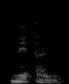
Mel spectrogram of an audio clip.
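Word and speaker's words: midten: e in the middle mitten there's a dt there in the middle of that you don't pronounce okay and next sentence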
